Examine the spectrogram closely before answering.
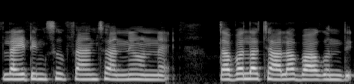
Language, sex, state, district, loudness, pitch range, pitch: Telugu, female, Andhra Pradesh, Sri Satya Sai, -16 LUFS, 225-245 Hz, 235 Hz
